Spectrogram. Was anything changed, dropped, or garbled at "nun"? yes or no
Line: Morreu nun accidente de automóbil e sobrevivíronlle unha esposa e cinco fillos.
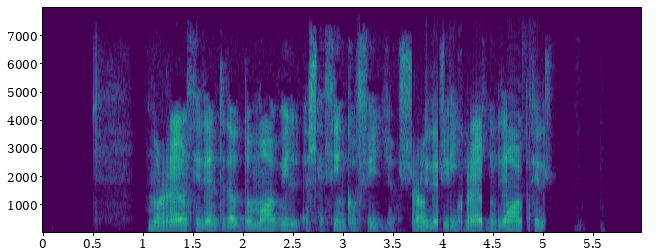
yes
